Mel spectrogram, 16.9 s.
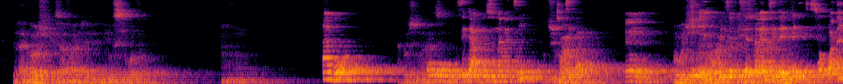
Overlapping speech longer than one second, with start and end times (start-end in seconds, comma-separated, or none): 13.8-15.8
